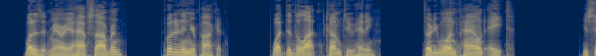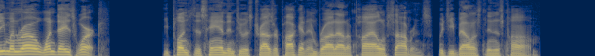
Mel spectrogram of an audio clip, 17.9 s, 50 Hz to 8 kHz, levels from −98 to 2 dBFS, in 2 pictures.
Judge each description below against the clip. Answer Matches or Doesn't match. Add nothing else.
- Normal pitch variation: Matches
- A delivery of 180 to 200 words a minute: Doesn't match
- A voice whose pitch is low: Matches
